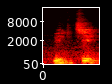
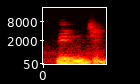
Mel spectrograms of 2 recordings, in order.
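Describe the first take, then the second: First: The second syllable starts with a tensed consonant. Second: An n sound is inserted before the second syllable. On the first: The speaker calls it right. "된 소리로 바꿔보거나" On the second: The speaker calls it wrong. "니은을 넣어보거나 이상하지?"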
